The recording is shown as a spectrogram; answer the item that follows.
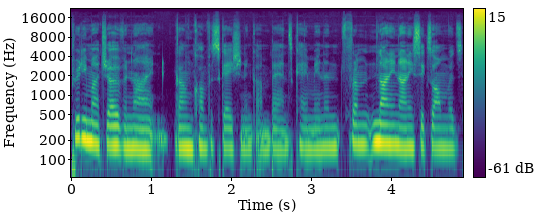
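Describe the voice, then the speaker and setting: In an Australian accent, a woman speaks at a fairly quick pace with a very deep, low pitch and a dark, mellow tone. Her intonation is fairly even, and the recording is very clean with a silent background. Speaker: gun rights advocate. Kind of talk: podcast interview.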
